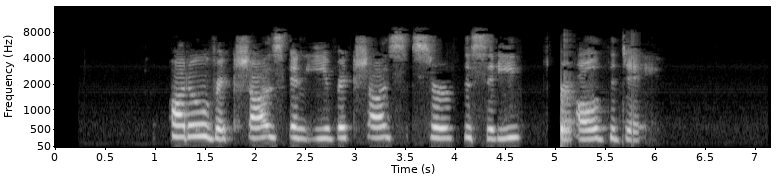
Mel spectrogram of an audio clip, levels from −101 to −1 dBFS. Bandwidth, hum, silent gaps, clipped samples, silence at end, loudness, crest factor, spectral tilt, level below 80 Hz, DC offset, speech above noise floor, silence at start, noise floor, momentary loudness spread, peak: 8.6 kHz; none; 4.99-5.05 s; under 0.1%; 1.25 s; -24 LUFS; 18 dB; -2.5 dB/octave; -68 dBFS; under 0.1%; 55 dB; 1.15 s; -78 dBFS; 9 LU; -8 dBFS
